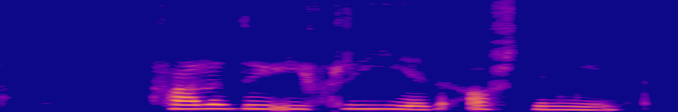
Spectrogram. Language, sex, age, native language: Icelandic, female, 10, Icelandic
